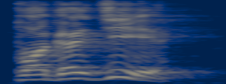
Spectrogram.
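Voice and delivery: urgent call to wait; shout. A narrator's reading. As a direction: cry out to stop him. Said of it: "крикнул Эрагон". (громкий крик)

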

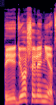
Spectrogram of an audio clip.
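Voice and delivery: loud impatient yell; shouting. Acted. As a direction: bark it from the kitchen. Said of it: "снова крикнула бабушка". (громкий нетерпеливый крик)

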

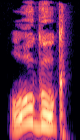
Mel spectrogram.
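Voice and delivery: loud falling hoot; firm hoot. Acted. Monster hoots firm agreement to the girl.

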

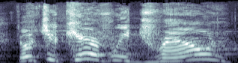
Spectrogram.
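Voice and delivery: acted frustration. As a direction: plead like a frustrated disciple. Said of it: "when we're all frustrated like the disciples".

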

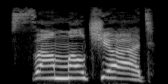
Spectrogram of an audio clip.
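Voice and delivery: high, drawn-out angry cry; defiant retort. A narrator's reading. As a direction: shout back at big brother, high. Little brother shouts back. (задиристо, высоким криком)

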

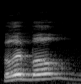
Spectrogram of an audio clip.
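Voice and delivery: high, hopeful question; almost joyful. A narrator's reading. Dick learns the Bible may still serve, almost joyful. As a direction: perk up with relieved delight. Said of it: "presque joyeux".

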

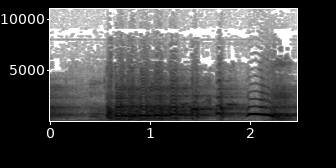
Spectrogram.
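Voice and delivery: high hearty burst of laughter; real amused laugh; loud laugh. Real, not acted. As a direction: laugh hard at the punchline. Laughs at the story.

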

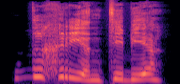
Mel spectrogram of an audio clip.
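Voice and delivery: spat back with some force; defiant refusal. A narrator's reading. Litvin answers the order to drop guns, defiant.

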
